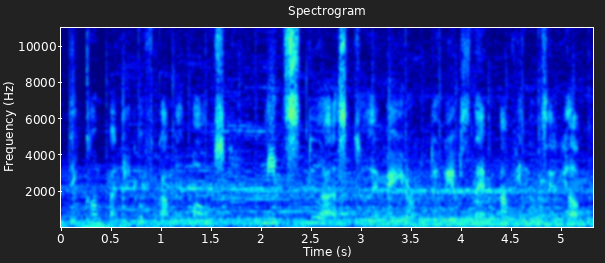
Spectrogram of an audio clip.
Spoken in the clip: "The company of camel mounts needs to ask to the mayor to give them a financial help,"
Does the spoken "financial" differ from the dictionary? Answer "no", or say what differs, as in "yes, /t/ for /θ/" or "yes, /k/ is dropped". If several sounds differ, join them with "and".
yes, /p/ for /f/ and /n/ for /l/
